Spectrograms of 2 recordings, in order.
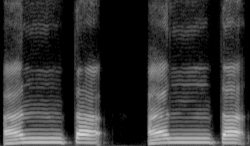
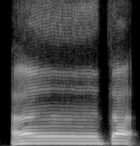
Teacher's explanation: anharo anharo itu dinamakan izhar atau jelas tapi bedanya dengan Ikhfa kalau ikhfa itu dia ujung lidahnya enggak ke mana-mana gitu jadi di bawah aja ya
